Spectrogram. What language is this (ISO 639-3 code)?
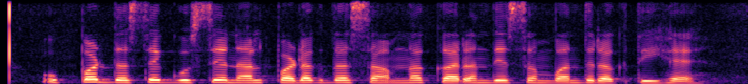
pan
